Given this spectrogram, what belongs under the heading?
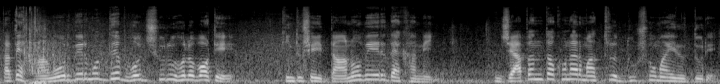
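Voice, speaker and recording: An actor playing an adventurer who narrates a suspenseful sea voyage in a dramatic, literary storytelling style. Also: male voice, fairly high pitch, noisy background, close to an everyday voice.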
